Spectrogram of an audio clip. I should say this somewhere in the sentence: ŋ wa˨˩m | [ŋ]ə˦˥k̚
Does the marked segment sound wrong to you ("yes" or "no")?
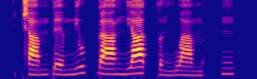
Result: no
